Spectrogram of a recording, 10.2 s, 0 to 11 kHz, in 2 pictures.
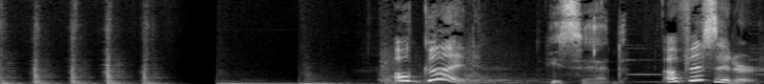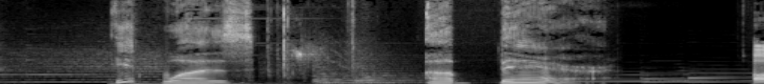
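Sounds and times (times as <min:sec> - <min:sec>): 
quick crisp knocking on a door: 0:00.0 - 0:01.2
speech: 0:02.7 - 0:05.2, 0:05.8 - 0:09.1.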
